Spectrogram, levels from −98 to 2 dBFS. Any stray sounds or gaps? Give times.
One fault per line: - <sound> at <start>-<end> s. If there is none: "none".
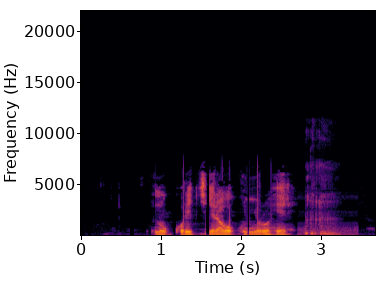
- throat clearing at 2.8-3.3 s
